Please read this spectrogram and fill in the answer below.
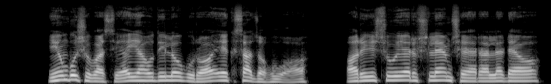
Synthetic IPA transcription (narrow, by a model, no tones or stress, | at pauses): ɪũbʊʃubaːsiɛjɐɦud̪iloːɡuɾɔeːksad͡zɔɦʊɔ | ɔɾjiːʃujɐɾuʃleːmʃɛːɾalɛɖɛːɔ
